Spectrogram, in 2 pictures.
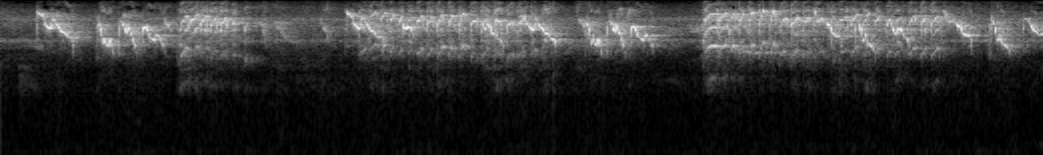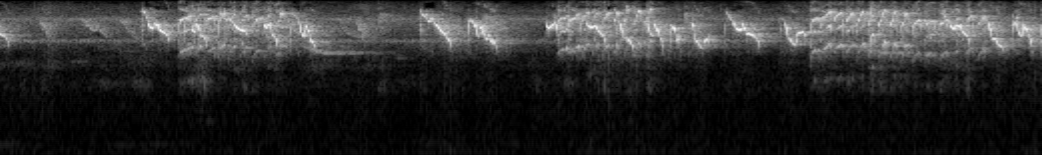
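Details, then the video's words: White-eye lure recording used to attract white-eyes: dense, high twittering chatter in bursts of one to two seconds separated by brief pauses, fast squeaky notes tumbling over one another, clean with no other sounds. "Suara pikat pleci"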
